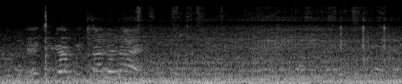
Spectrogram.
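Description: Steady low rumble of street traffic, with a voice speaking briefly from about half a second to a second and a half in.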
